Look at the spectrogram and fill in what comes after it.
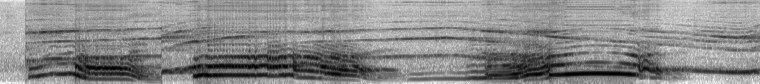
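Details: Dog howling on hearing a siren: long, wavering, harmonic howls in about three drawn-out bouts that slide up and down in pitch, with a steady siren-like tone faintly underneath.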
